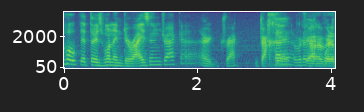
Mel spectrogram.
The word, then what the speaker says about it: Eisendrache: Have you seen people be like the Eisendrache? I'm like, what is this person doing right now? I mean, like, let's think about it. Like, that's how you pronounce it in German, sure, but I mean, I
